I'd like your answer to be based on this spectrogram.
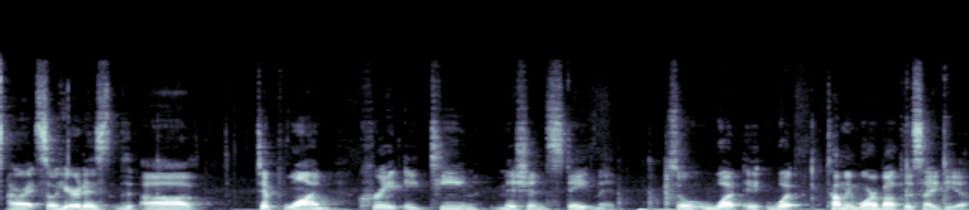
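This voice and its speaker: A man speaks at a fairly slow pace with long, frequent pauses. His pitch is fairly high, with ordinary variation. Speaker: live stream host. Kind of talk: casual live stream interview. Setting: live stream. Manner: loud.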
